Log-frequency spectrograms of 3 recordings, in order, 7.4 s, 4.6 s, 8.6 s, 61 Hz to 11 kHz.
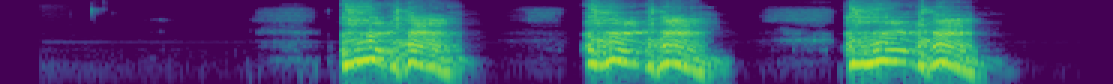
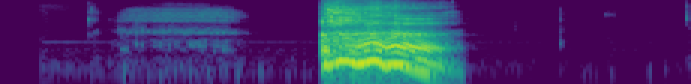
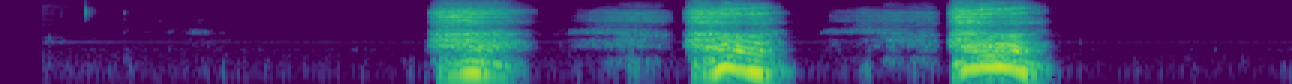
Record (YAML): three_cough_length: 7.4 s
three_cough_amplitude: 32025
three_cough_signal_mean_std_ratio: 0.5
cough_length: 4.6 s
cough_amplitude: 32293
cough_signal_mean_std_ratio: 0.36
exhalation_length: 8.6 s
exhalation_amplitude: 30744
exhalation_signal_mean_std_ratio: 0.36
survey_phase: beta (2021-08-13 to 2022-03-07)
age: 65+
gender: Male
wearing_mask: 'No'
symptom_none: true
symptom_onset: 8 days
smoker_status: Ex-smoker
respiratory_condition_asthma: false
respiratory_condition_other: false
recruitment_source: REACT
submission_delay: 4 days
covid_test_result: Negative
covid_test_method: RT-qPCR
influenza_a_test_result: Negative
influenza_b_test_result: Negative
